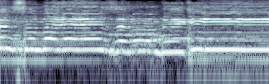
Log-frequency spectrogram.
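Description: A young man singing live through a headset microphone, accompanying himself on acoustic guitar. His voice slides between notes, then holds one long high note from a little past halfway.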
